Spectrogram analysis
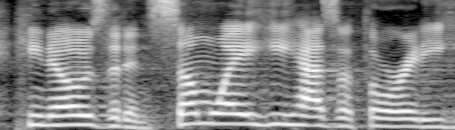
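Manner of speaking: normal talking voice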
